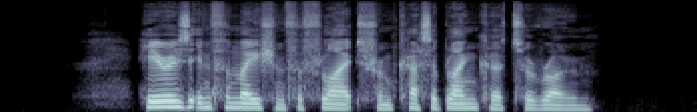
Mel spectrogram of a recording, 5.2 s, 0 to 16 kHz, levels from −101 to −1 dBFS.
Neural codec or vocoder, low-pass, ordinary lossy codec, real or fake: none; 14.4 kHz; none; real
